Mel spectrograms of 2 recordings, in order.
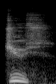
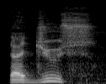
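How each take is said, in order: First: "Juice" said loud and high, savoring the sound; relished juice. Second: Said in the usual way. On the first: Shown as a demonstration. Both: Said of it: "so satisfying to say juice".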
